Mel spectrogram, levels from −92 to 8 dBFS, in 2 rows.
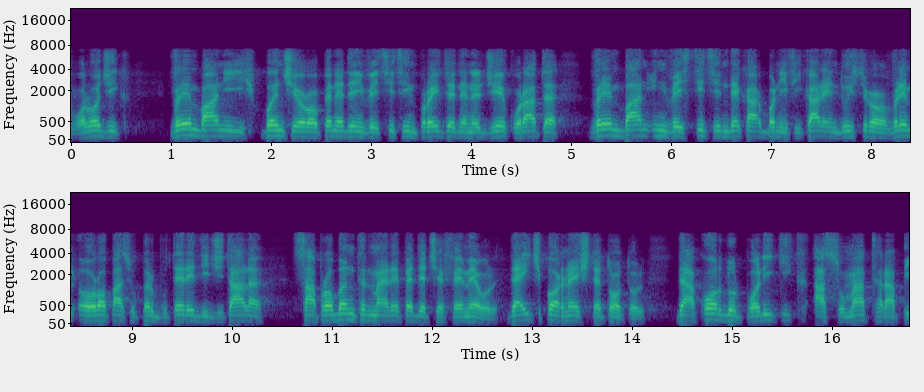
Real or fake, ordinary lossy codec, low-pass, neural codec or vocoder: fake; none; 7.2 kHz; codec, 16 kHz in and 24 kHz out, 1 kbps, XY-Tokenizer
